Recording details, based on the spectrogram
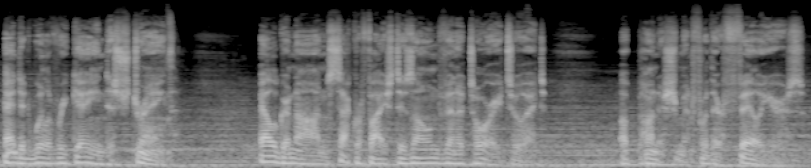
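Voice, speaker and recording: A weary elven resistance leader in a fantasy game, his voice very low and grave. He speaks in measured, solemn phrases with music clearly behind him. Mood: grim resolve. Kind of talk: video game character dialogue.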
